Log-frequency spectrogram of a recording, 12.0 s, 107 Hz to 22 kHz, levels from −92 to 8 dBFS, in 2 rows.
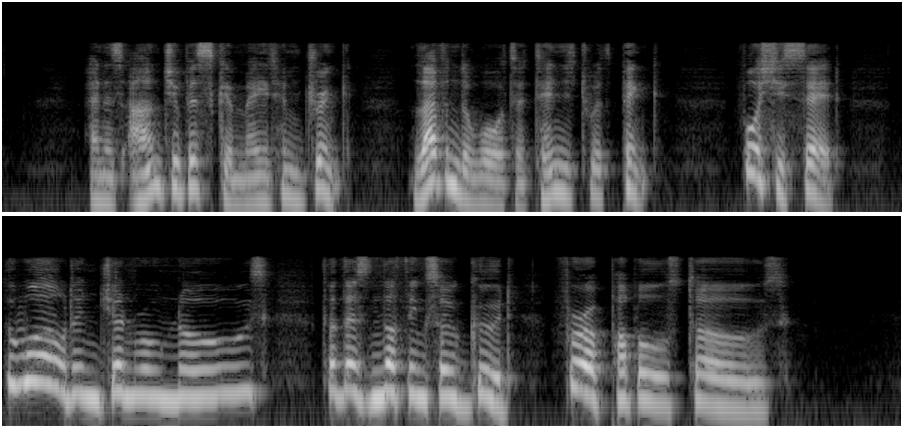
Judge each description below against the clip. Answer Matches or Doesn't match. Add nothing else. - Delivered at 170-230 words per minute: Doesn't match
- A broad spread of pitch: Matches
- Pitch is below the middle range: Doesn't match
